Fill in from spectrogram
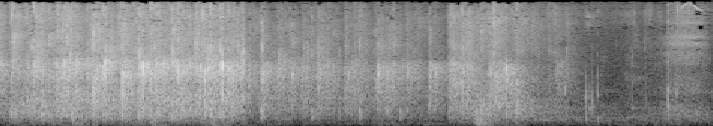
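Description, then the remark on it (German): An audience applauds warmly to welcome a guest preacher, a dense, steady patter of many hands clapping that holds for several seconds before thinning out and fading near the end. “Lasst uns sie mit einem herzlichen Applaus begrüßen.”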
